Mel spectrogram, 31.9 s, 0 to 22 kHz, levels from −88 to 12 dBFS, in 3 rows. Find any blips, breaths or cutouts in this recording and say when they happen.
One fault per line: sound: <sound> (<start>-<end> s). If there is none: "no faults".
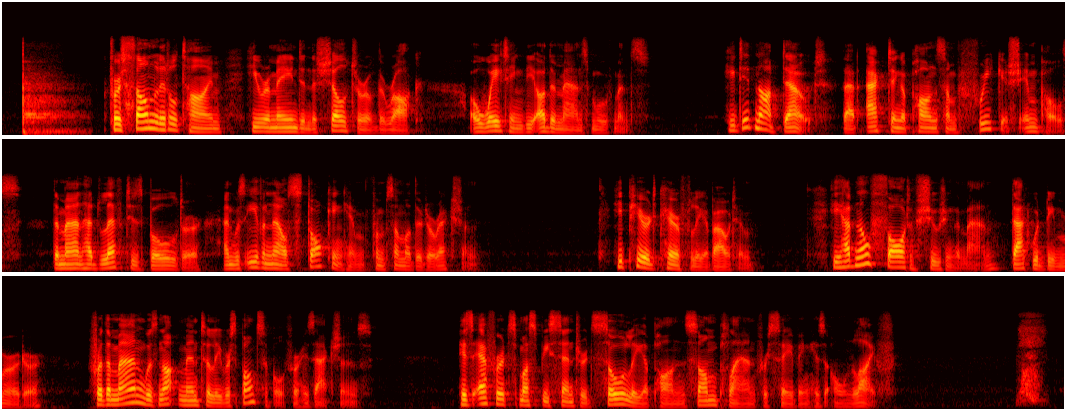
sound: thud (0.2-0.9 s)
sound: sniff (31.4-31.7 s)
